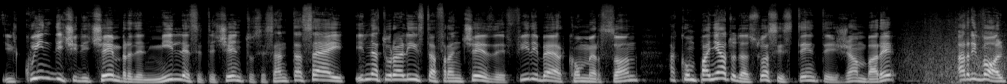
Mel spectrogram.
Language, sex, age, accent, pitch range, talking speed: Italian, male, 40-59, native, 135-210 Hz, 105 wpm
